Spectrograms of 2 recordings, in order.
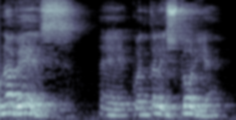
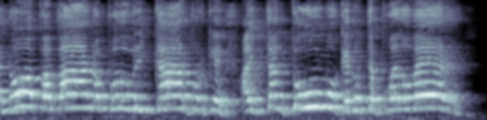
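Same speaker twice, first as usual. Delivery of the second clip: put-on high, loud pleading cry of a trapped boy; frightened son; 10 semitones higher, 11 dB louder than usual. Son calls down to his father through the smoke, pleading. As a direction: beg from the smoke that you can't jump. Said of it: "Y el hijo decía".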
